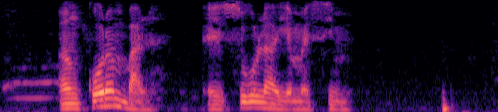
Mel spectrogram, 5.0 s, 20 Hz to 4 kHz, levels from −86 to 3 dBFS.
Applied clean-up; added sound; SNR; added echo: none; none; none; none.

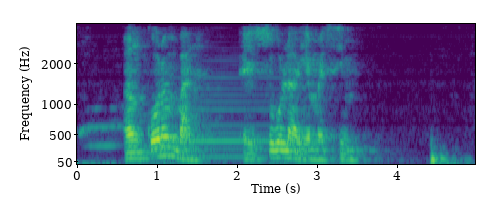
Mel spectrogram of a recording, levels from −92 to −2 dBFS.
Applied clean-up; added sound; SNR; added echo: none; Bowed string instrument; 15 dB; reverberation time 0.6 s.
